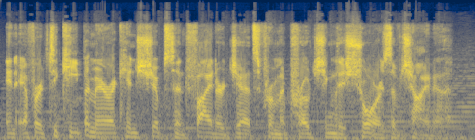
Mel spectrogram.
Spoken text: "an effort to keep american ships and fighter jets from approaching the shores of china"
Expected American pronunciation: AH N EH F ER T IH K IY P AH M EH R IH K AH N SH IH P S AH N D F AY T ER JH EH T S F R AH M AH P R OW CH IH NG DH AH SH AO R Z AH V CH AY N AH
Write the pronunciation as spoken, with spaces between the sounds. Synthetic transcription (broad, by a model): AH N EH F ER T IH K IY P AH M EH R IH K AH N SH IH P S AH N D F AY T ER JH EH T S F R AH M AH P R OW CH IH NG DH AH SH AO R Z AH V CH AY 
